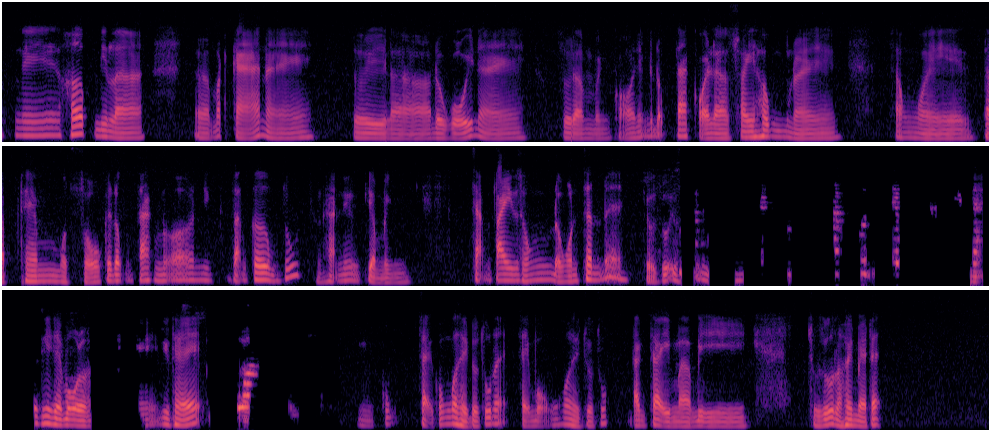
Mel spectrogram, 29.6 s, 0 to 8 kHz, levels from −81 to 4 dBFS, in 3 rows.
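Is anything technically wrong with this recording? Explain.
Yes. Between about 16.6 and 24.5 seconds the speech has several echo-canceller problems and one skip.

Other side's voice leaking through: a second voice appears at 16.63–16.88, 17.45–18.87, 19.57–19.68 and 21.76–22.29 s. It is likely loudspeaker playback that the echo canceller left in the microphone signal. It sits about 10 dB and then about 5 dB below the talker, and at 21.76 s it rises to about 5 dB above.

Speech suppressed in double talk: the talker's level collapses by roughly 40 dB at its deepest over 16.66–18.17, 19.06–21.29 and 21.87–22.80 s. This likely happened because the canceller could not tell near speech from echo while both sides spoke, so it attenuated everything.

Background gated by the echo canceller: the room sound drops by about 40 dB at 18.62–18.75 s, for roughly 150 ms, and then returns. The canceller clamped the microphone hard while the loudspeaker was active, leaving a brief hole in the ambience.

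Dropped buffer (overrun): at 24.45 s the audio jumps ahead, missing around 150 ms. This is likely an overrun: the samples were overwritten before being read, and the surrounding audio was spliced together with no silence in between. The high-pass filter from the call microphone processing, which removes the lowest bass, applies throughout.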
